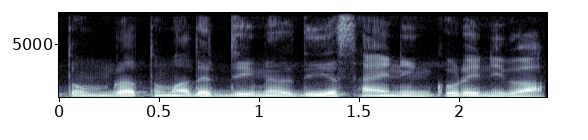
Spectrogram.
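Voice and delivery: ordinary talk, nothing marked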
